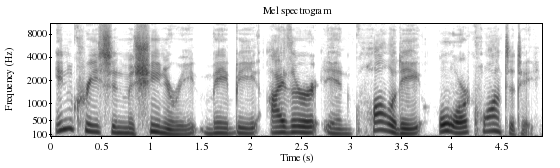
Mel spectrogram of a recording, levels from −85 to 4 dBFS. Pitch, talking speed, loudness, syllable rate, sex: 165 Hz, 120 wpm, -15 LUFS, 4.5 syllables/s, male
